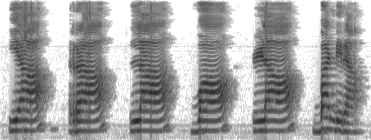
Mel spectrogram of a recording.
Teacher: అంగిలి సాయంతో పలికే అక్షరాలను అంతస్థాలు అంటారు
